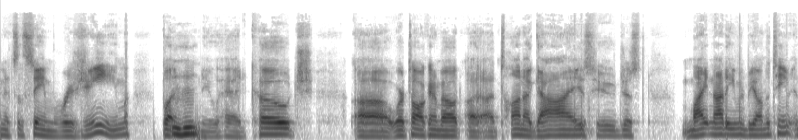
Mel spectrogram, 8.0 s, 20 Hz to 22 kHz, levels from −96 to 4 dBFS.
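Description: From 1.95 to 3.58 s the speech stutters through fourteen tiny holds. These are repeated stalls (stutter): late packets kept draining the jitter buffer, so the last sound was stretched.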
